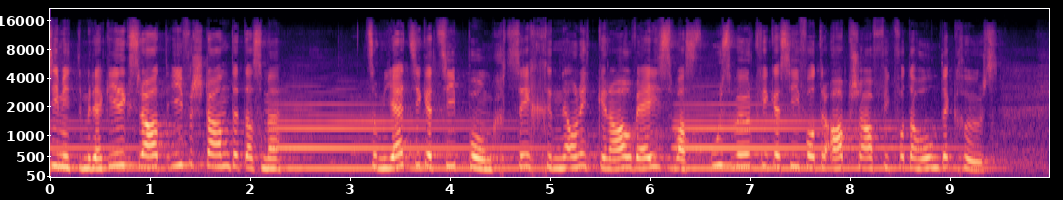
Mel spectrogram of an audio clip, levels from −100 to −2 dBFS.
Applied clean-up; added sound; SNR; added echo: none; Wind instrument, woodwind instrument; 9 dB; none.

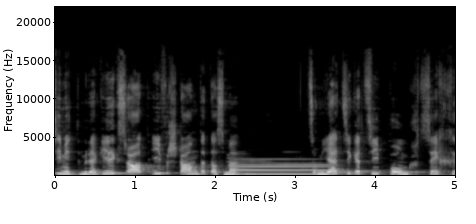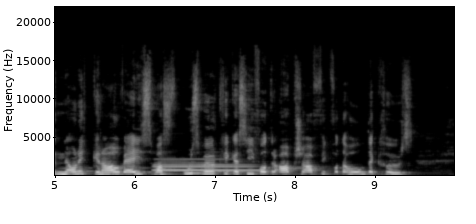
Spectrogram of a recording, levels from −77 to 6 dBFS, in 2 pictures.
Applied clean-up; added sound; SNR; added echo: classical method log-MMSE.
